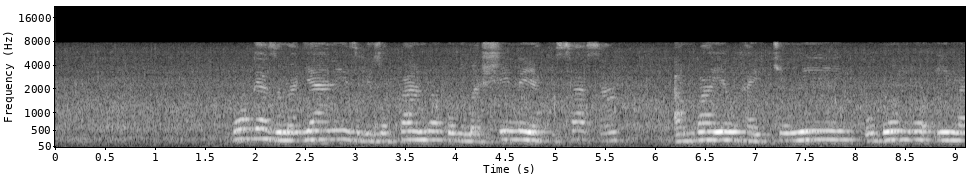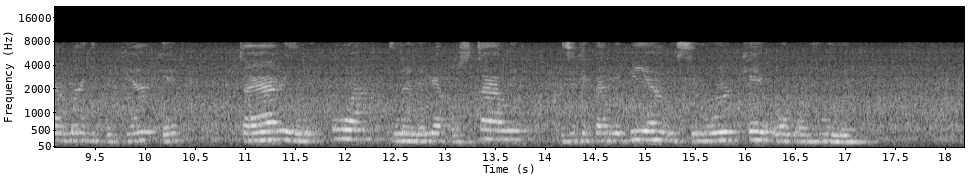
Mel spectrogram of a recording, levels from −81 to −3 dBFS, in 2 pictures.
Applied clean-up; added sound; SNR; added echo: none; Stream; 10 dB; reverberation time 0.3 s.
